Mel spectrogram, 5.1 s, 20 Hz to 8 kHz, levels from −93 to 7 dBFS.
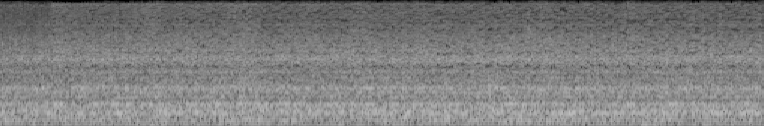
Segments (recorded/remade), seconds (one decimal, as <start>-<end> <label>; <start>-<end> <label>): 0.0-5.1 recorded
